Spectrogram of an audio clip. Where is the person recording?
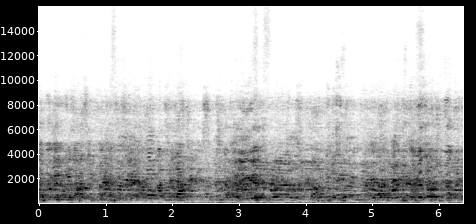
in a cafe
